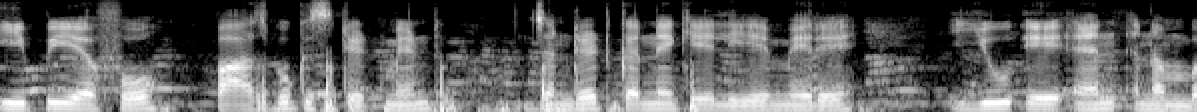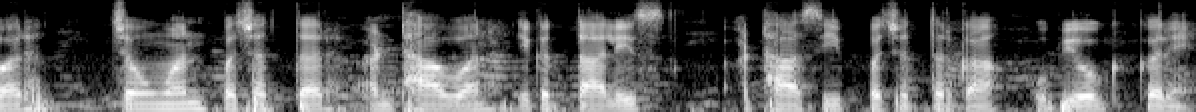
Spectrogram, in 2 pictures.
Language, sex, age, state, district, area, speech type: Hindi, male, 45-60, Uttar Pradesh, Sonbhadra, rural, read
